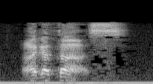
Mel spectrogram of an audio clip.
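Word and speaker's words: Agathos (ἀγαθός): The word of God is, and the Greek form for good is Agathos, Agathos, written Alpha, Gamma, Alpha, Theta, Omicron, Sigma. Smooth breathing mark over the first Alpha. Acute accent over the final Omicron, pronounced Agathos.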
